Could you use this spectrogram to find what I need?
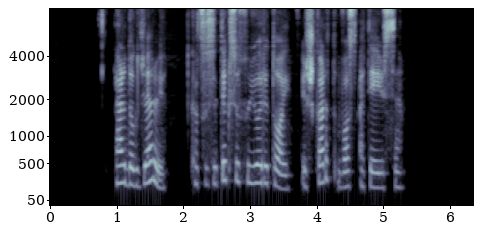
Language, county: Lithuanian, Telšiai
